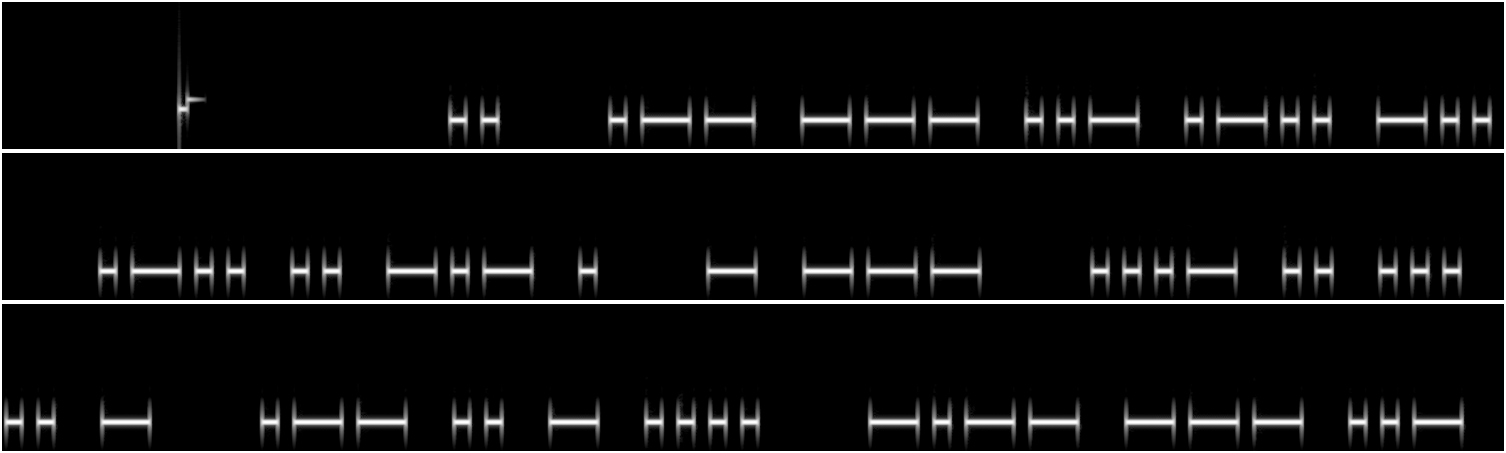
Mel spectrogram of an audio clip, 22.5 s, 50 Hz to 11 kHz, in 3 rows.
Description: Morse code, heard as a keyed tone, about 15 wpm, 700 Hz. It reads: I WOULD LIKE TO VISIT WITH YOU
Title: Sentences from Top 1000 Words - Review Part 6 - 15wpm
